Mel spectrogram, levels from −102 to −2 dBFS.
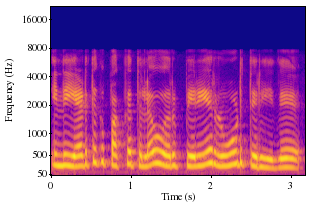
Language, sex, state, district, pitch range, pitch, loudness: Tamil, female, Tamil Nadu, Nilgiris, 235-280 Hz, 250 Hz, -14 LUFS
